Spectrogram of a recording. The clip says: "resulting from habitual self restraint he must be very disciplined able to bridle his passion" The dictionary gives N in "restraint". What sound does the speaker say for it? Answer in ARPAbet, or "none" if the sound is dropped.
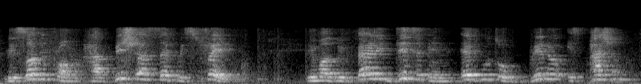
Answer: none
